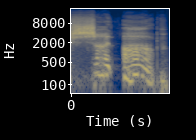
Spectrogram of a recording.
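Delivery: high-pitched mock-furious retort; so mad. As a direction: act out an exasperated outburst, pitched high. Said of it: "I was so mad".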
